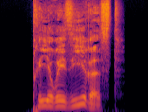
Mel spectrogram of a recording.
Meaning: second-person singular subjunctive I of priorisieren
- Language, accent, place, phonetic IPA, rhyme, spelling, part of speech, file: German, Germany, Berlin, [pʁioʁiˈziːʁəst], -iːʁəst, priorisierest, verb, De-priorisierest.ogg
